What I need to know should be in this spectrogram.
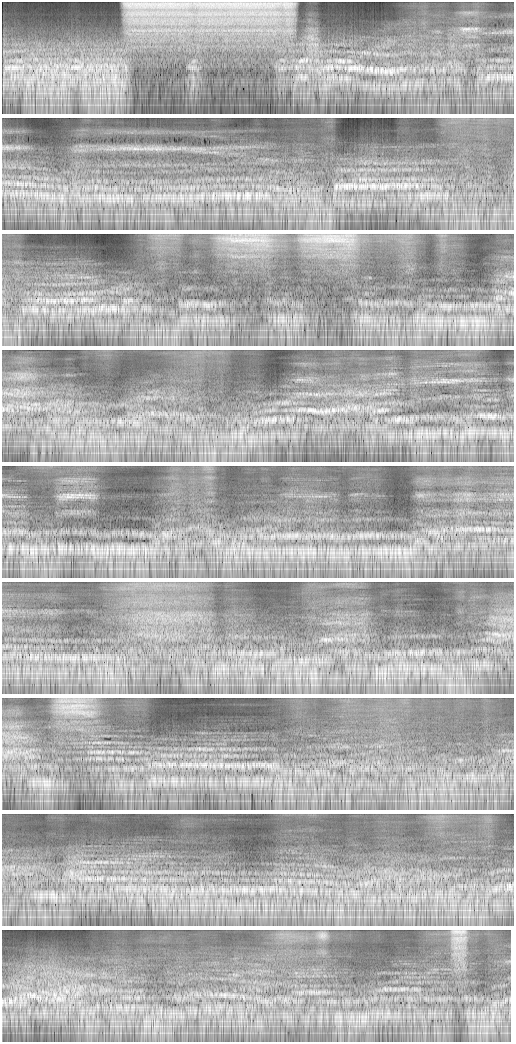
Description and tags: Edited version of one of my office recordings processed with Paul's Extreme Sound Stretch to create a ghostlike effect for horror and scifi (not syfy) purposes.
demonic, evil, ghost, haunting, paranormal, scary, spooky, stretch, texture, voice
